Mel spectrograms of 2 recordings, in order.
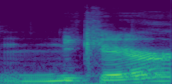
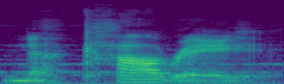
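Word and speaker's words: Necare: of like the uh i guess it's pronounced nicare or something like that this was uh the firebox record label and this was like just they released a lot of really cool doom red records back in the early 2000s this one is from 2004. this was a uh okay here it's it actually says in the back of the city naka ray is how you pronounce it it's latin and it means to kill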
